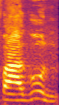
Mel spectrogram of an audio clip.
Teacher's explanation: ল হারায় গেল, আত্মহত্যা করলো কোনো কারণ ছাড়াই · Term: অন্তর্হুতি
